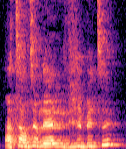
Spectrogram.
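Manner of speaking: high, incredulous question; shocked disbelief. Acted. Rival reacting to fascist proposal, high-pitched disbelief.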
